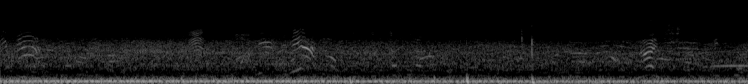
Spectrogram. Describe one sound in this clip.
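Young players shout and call out outdoors across an open field.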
